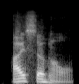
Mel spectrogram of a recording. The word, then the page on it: isohel: American English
